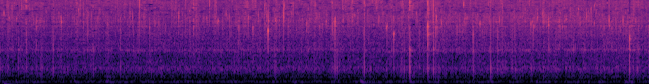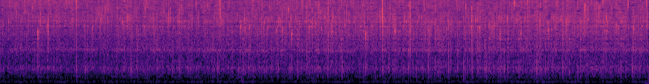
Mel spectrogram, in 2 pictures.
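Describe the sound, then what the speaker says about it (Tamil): Onions sauté in oil for biryani, giving off a faint, continuous crackling sizzle with small pops throughout. No one speaks. "அது வரையும் நீங்கள் பொறுமையாக நல்லா இந்த மாதிரி வெங்காயத்தை நல்லா வதக்கி விடுங்க எண்ணெயில்."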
